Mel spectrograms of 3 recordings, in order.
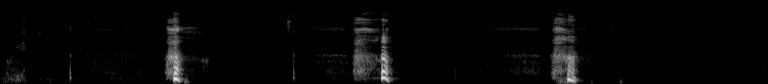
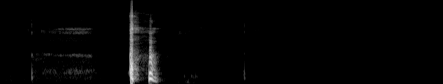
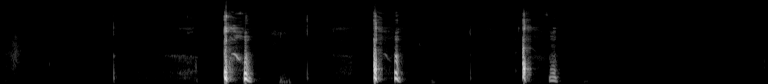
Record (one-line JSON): {"exhalation_length": "7.7 s", "exhalation_amplitude": 32767, "exhalation_signal_mean_std_ratio": 0.15, "cough_length": "4.4 s", "cough_amplitude": 32768, "cough_signal_mean_std_ratio": 0.12, "three_cough_length": "7.7 s", "three_cough_amplitude": 32768, "three_cough_signal_mean_std_ratio": 0.13, "survey_phase": "beta (2021-08-13 to 2022-03-07)", "age": "45-64", "gender": "Female", "wearing_mask": "No", "symptom_runny_or_blocked_nose": true, "symptom_shortness_of_breath": true, "symptom_onset": "6 days", "smoker_status": "Ex-smoker", "respiratory_condition_asthma": false, "respiratory_condition_other": false, "recruitment_source": "REACT", "submission_delay": "2 days", "covid_test_result": "Negative", "covid_test_method": "RT-qPCR"}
